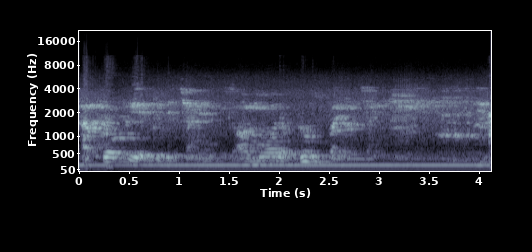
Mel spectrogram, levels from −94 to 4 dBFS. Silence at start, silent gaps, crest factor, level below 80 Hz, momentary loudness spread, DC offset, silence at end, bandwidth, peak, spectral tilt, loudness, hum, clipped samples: 0 s; none; 18 dB; -68 dBFS; 7 LU; under 0.1%; 0 s; 11 kHz; -14 dBFS; -4.5 dB/octave; -31 LUFS; none; under 0.1%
